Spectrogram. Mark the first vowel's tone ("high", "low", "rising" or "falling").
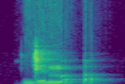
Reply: low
